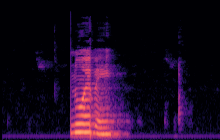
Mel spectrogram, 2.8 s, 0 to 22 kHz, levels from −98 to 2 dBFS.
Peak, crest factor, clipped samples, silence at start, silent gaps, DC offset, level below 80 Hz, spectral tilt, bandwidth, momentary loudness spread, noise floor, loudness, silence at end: -8 dBFS; 20 dB; under 0.1%; 0.9 s; none; under 0.1%; -70 dBFS; -8.5 dB/octave; 5.4 kHz; 24 LU; -69 dBFS; -24 LUFS; 1.25 s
